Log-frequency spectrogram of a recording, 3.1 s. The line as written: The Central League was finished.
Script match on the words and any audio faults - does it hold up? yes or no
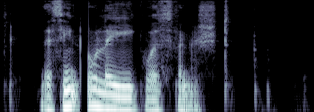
no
